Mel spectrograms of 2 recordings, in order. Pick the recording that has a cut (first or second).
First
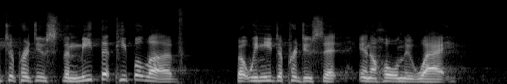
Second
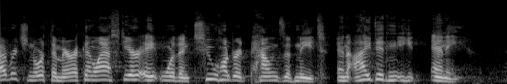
second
